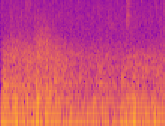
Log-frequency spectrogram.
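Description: A thunderstorm: thunder rumbling over steady rain.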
